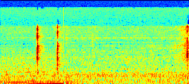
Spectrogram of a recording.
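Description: Two faint, short clicks a quarter second apart, about half a second in, over quiet room tone.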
